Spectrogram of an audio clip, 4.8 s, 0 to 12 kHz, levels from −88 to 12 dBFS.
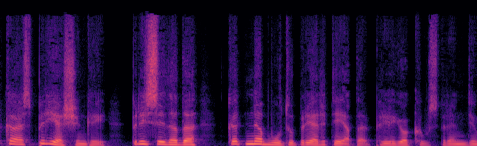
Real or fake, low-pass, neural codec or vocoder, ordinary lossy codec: fake; 10.8 kHz; codec, 16 kHz in and 24 kHz out, 0.6 kbps, FocalCodec, streaming, 4096 codes; MP3, 64 kbps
